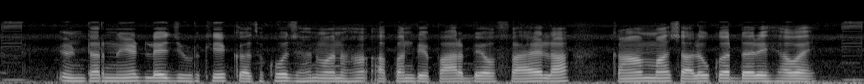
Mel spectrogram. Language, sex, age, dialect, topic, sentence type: Chhattisgarhi, male, 18-24, Western/Budati/Khatahi, banking, statement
